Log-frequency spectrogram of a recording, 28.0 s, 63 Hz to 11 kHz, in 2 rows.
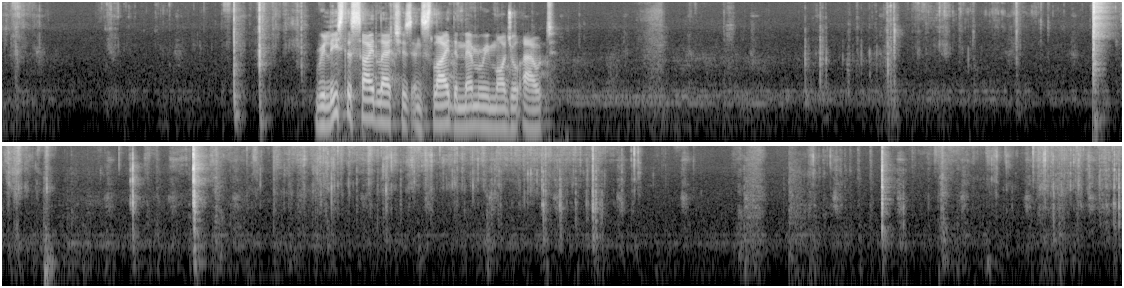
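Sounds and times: gloves rustling: 16.6s - 22.1s, 25.5s - 28.0s.

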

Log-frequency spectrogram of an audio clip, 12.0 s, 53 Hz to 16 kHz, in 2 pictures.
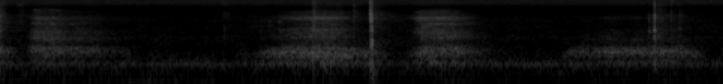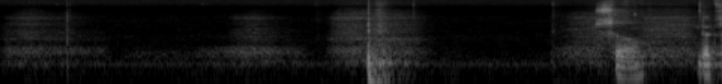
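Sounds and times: soft nasal breathing: 1.9s - 9.7s.

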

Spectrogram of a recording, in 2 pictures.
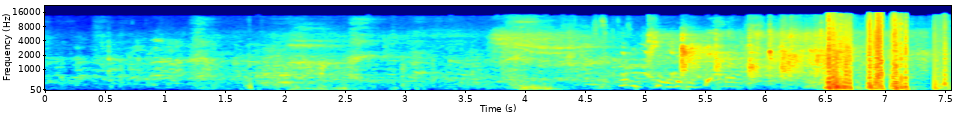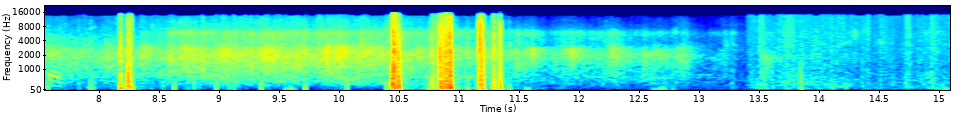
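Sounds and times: audience applauding: 4.1s - 13.8s
loud sharp cracks: 6.3s - 8.4s, 10.4s - 11.5s.

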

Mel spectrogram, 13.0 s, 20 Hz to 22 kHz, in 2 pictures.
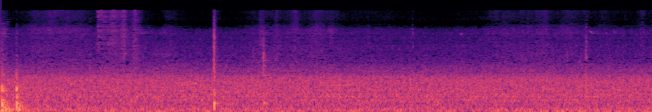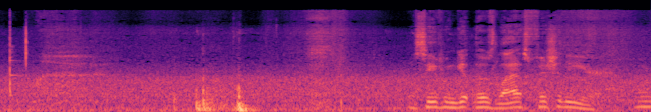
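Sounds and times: outdoor hiss: 0.2s - 13.0s.

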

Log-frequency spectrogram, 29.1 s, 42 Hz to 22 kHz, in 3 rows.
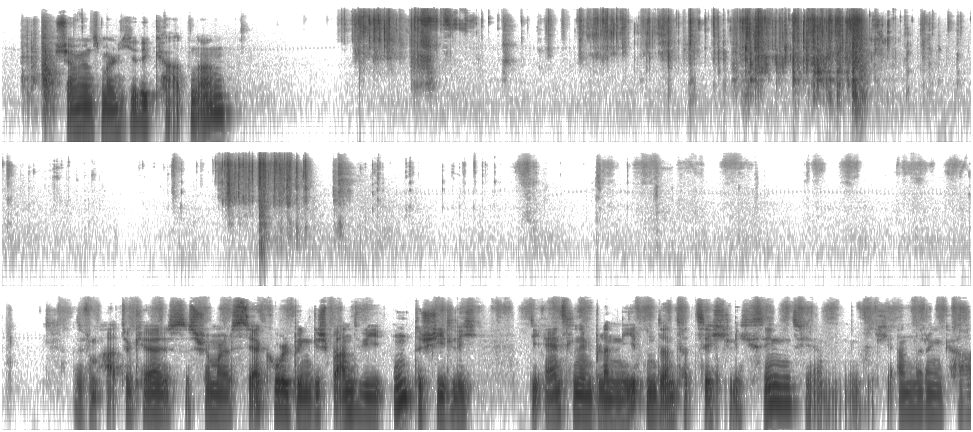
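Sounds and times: cards being handled: 3.4s - 9.8s, 11.4s - 16.4s
plastic shrink-wrap tearing and crinkling: 3.4s - 9.8s, 11.8s - 12.8s.

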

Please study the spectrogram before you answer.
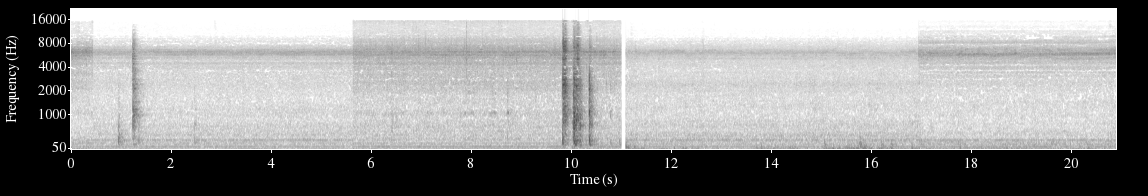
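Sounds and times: onions sizzling in a pan: 0.0s - 11.0s, 17.0s - 20.9s.

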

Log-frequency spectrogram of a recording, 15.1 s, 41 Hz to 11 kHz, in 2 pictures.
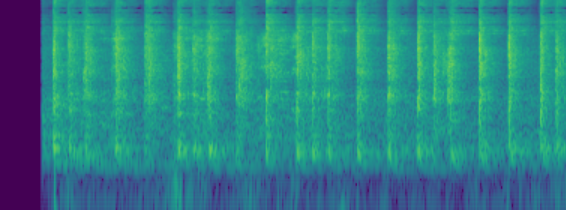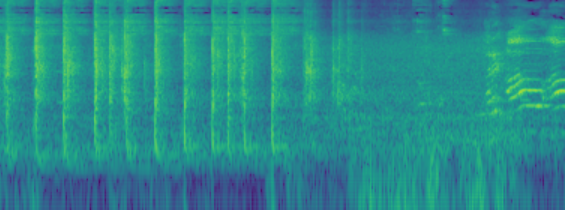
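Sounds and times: tambourine beaten in rhythm: 0.6s - 11.7s.

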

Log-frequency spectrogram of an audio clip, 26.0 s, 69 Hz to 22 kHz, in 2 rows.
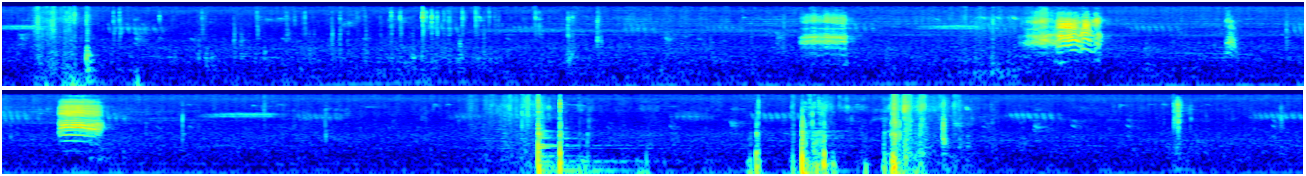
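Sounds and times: raven calling: 7.8s - 8.7s, 10.2s - 11.2s, 12.1s - 12.5s, 13.6s - 14.2s
loud low wingbeats: 18.2s - 19.6s.

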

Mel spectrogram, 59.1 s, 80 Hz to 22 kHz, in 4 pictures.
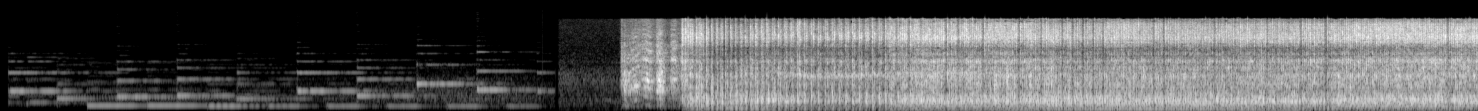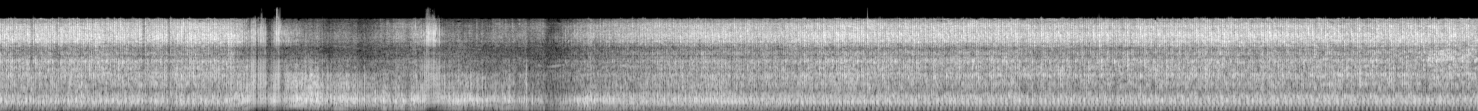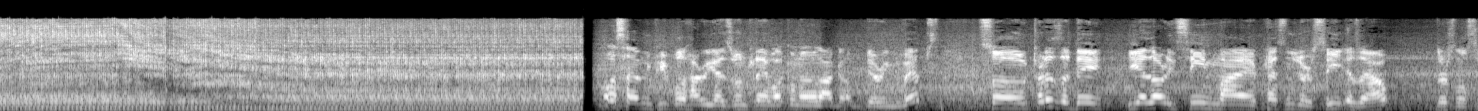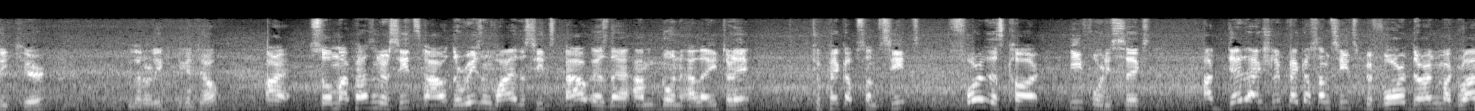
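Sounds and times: car engine starting and revving: 6.2s - 35.4s.

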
